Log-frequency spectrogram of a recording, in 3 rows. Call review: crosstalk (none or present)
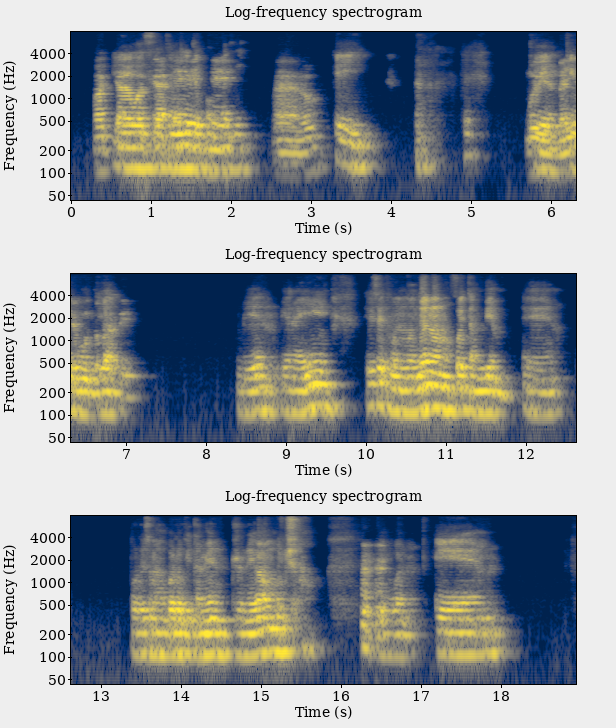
present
